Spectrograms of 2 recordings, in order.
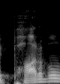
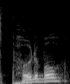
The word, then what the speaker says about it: potable: You need drinking water, or I call it, I think I say potable water, but someone told me it's potable water. So don't learn your pronunciation from me for that one.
